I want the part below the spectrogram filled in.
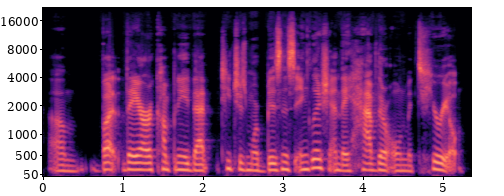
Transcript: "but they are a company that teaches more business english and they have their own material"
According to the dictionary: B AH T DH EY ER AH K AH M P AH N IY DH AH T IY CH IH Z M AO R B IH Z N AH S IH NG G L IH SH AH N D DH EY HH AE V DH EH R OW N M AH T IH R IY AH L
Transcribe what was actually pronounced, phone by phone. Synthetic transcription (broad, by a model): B AH T DH EY ER AH K AH M P AH N IY DH AH T IY CH IH Z M AO R B IH Z N AH S IH NG G L IH SH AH N DH EY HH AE V DH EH R OW N M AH T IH R IY L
